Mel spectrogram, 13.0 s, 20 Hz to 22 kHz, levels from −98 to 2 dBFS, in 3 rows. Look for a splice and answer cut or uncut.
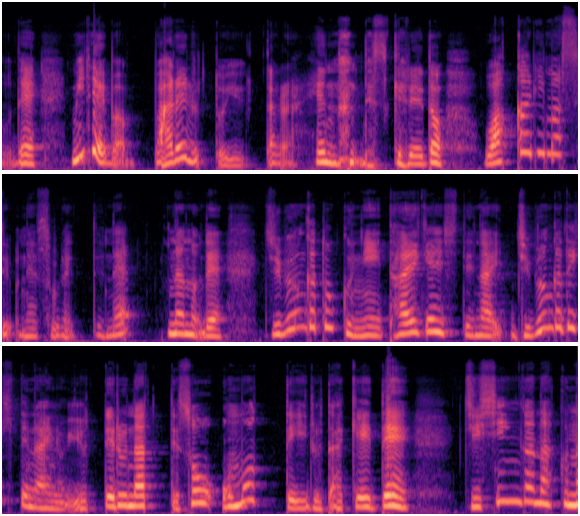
cut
